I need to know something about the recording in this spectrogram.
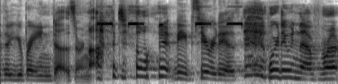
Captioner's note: timer beeps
